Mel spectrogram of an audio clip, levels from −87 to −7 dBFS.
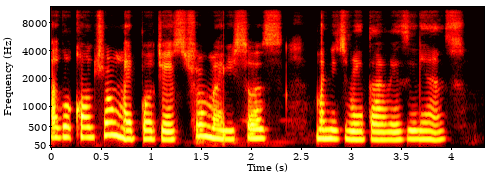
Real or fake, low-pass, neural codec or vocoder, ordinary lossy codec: fake; 10.8 kHz; codec, 44.1 kHz, 2.6 kbps, SNAC; none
